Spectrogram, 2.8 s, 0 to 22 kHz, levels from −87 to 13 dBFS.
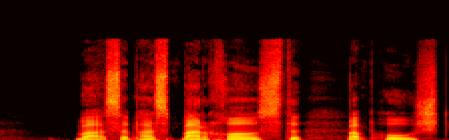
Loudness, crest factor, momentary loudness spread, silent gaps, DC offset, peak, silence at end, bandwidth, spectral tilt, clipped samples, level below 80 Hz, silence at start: -22 LUFS; 20 dB; 7 LU; none; under 0.1%; -2 dBFS; 0.1 s; 16 kHz; -4 dB/octave; under 0.1%; -58 dBFS; 0.45 s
